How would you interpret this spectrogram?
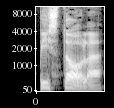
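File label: "pistola", Italian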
